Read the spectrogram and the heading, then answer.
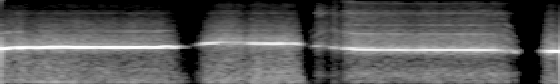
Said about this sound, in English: I can blow in or blow out and whistle. Wow. Look at what I can do with my mouth. It's impressive.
